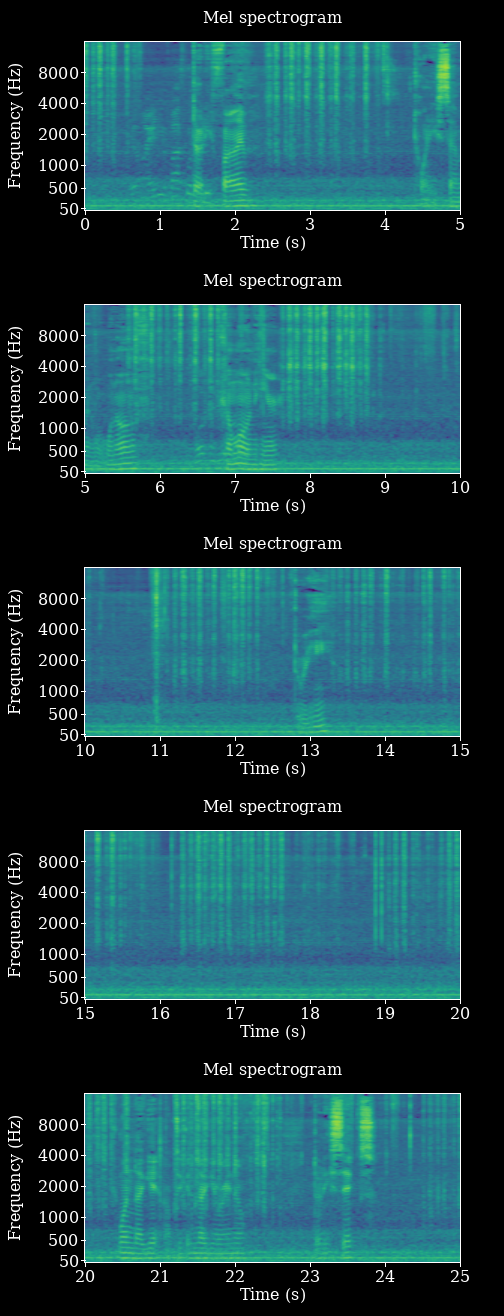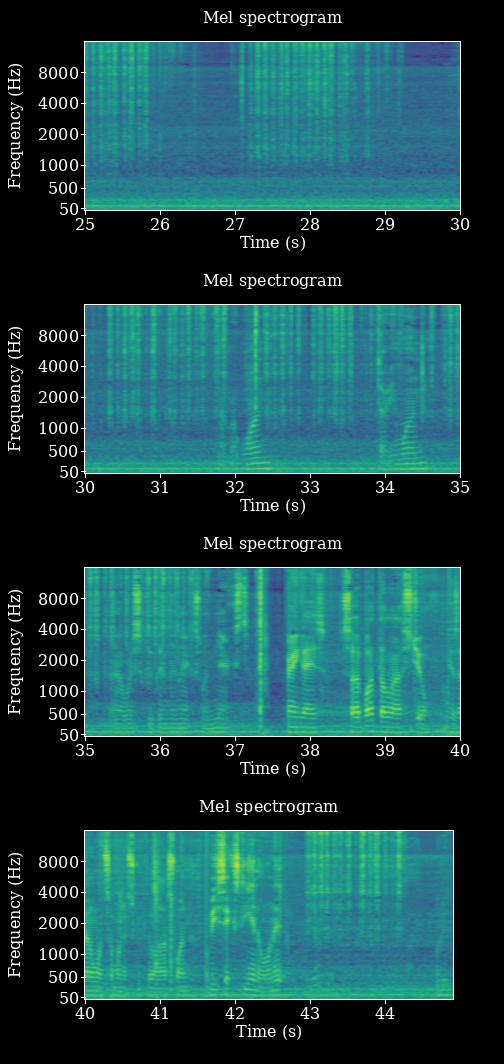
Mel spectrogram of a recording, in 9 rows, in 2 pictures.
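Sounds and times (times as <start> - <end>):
pen scratching lottery ticket: 0.0 - 0.6, 2.4 - 3.9, 5.4 - 7.0, 7.6 - 9.0, 11.0 - 12.4, 13.2 - 22.6, 24.5 - 26.0, 27.1 - 28.8, 30.2 - 34.1, 34.7 - 36.5, 42.9 - 44.3
steady low hum: 0.0 - 44.9.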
